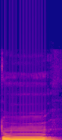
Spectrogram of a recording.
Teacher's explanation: نون ساکن اور تنوین کے بعد جب با آ جائے، جیسے کہ یہاں پہ نون ساکن کے بعد با ہے تو وہاں نون ساکن اور وہ تنوین میم سے بدل جاتی ہیں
